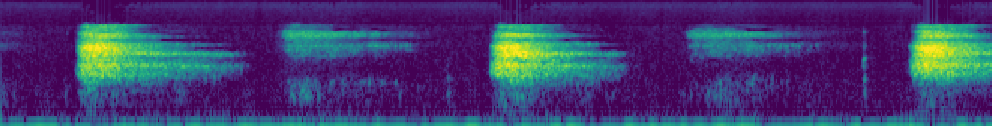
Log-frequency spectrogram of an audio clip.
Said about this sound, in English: And we'll begin to cultivate some cleansing breath that will have an inhale through the nose and an exhale through the mouth. It'll sound like this.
